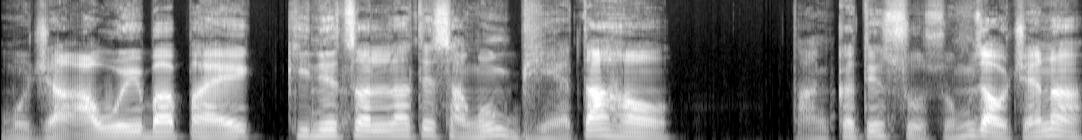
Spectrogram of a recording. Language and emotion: Goan Konkani, fearful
